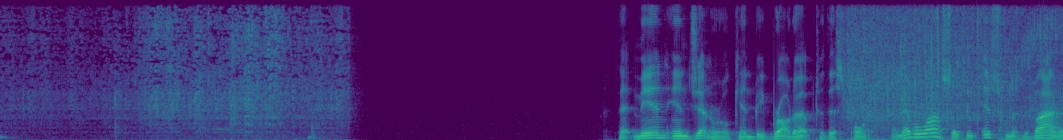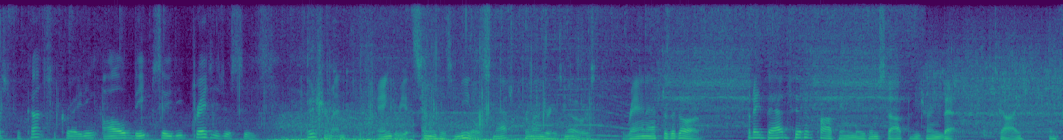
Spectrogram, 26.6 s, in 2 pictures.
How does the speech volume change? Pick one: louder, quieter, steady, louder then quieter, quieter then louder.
steady.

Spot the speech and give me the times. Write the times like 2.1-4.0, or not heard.
7.8-26.5.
